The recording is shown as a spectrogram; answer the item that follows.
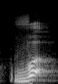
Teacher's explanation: ದಂತವನ್ನು ಬಳಸಕೊಬೇಕಾ ತುಟಿಯನ್ನು ಓಷ್ಟವನ್ನು ಬಳಸಕೊಬೇಕಾ ಅಂತದ್ದು ಯಾವುದು ಅಂತಂದ್ರೆ ವ ಅಂದ್ರೆ ಒಂದ್ಸಲಿ ವ ಅಂದಾಗ ಹಲ್ಲು ಮತ್ತು ತುಟಿ ಎರಡು ಕೂಡ ಬಳಕೆ ಆಗುವಂತಹದ್ದು ಹಾಗಾಗಿ ವ ಇದು ದಂತೋಷ್ಟಕ್ಕೆ ದಂತೋಷ್ಟಕ್ಕೆ ಉದಾಹರಣೆಯಾಗಿ ನಿಂತುಕೊಳ್ಳುತ್ತದೆ ದಂತೋಷ್ಟಕ್ಕೆ ಯಾವುದು ಅಂತಂದ್ರೆ ವ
